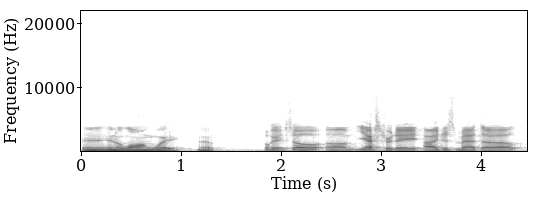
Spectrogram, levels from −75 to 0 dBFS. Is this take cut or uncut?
cut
